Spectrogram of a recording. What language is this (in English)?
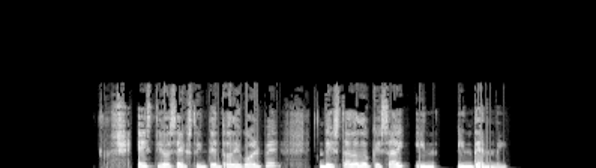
Galician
